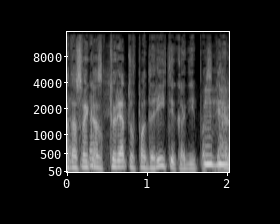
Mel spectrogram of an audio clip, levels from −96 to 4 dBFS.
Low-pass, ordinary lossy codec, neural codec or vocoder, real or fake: 14.4 kHz; MP3, 64 kbps; none; real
